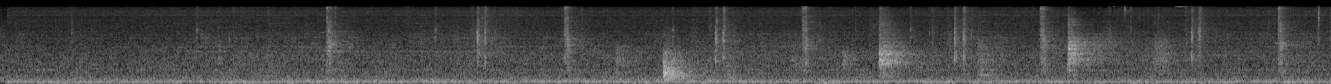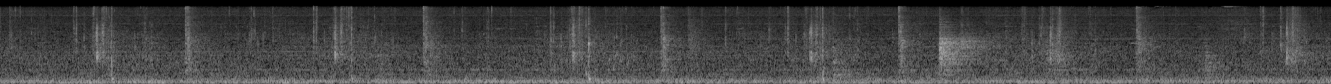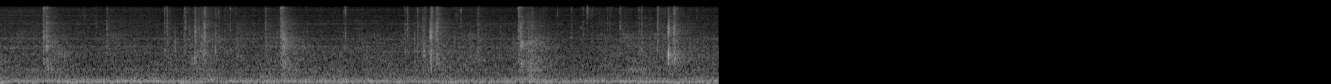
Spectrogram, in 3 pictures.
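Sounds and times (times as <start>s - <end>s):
sealing machine humming: 0.1s - 33.8s
machine clacks and knocks: 5.6s - 12.1s.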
